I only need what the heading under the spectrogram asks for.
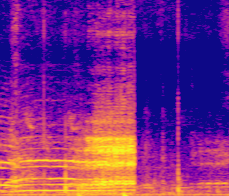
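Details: Sheep and rams at a livestock market in the Qarshi area of Uzbekistan; a sustained harmonic bleat of about a second ends abruptly, followed by quieter market background.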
